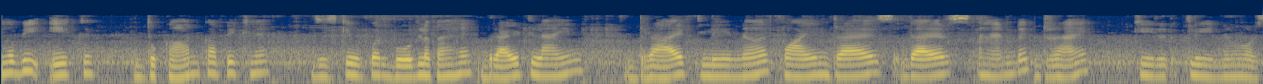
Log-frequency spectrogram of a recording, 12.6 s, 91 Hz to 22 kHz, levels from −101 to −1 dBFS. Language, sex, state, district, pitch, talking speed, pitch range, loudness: Hindi, female, Bihar, Muzaffarpur, 165 Hz, 120 wpm, 155-185 Hz, -24 LUFS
